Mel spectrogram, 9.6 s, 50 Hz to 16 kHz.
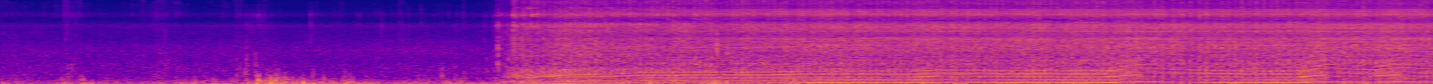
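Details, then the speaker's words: Stihl MM55 sweeper two-stroke fitted with a Hipa C1Q-S97 carburetor: fires and sits at a fast, high-pitched idle that never settles; throttle cable holding it open; idle too high. "all right i'm gonna see if i can lower the idle on it maybe or that piece isn't on right again i'm not sure i don't know"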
